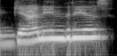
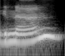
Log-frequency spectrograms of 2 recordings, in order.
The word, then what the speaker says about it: Jnanendriyas: Pancha Jnanendriyas. This is pronounced differently depending on what part of India you come from. If you're from the north, you'll say Gyanendriyas. If you're Gujarati, you'll say Gnan.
